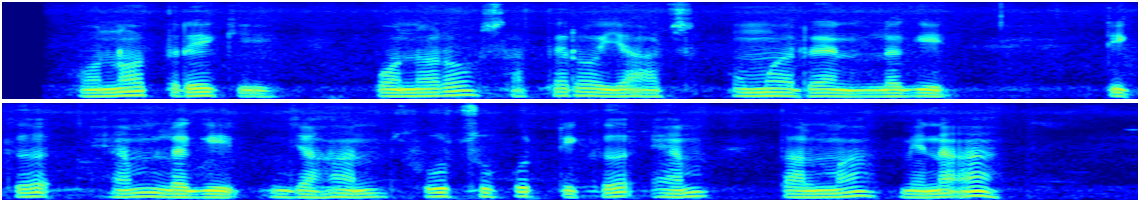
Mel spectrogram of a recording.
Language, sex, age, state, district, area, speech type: Santali, male, 30-45, West Bengal, Birbhum, rural, read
